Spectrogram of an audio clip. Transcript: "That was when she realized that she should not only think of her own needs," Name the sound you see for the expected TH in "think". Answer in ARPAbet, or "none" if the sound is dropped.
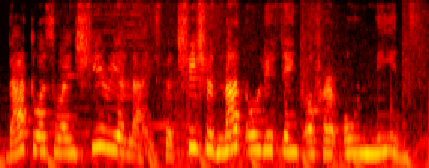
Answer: TH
